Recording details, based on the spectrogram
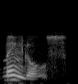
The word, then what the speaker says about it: Mingils: So for those people that want to date this and kind of get the accuracy here, my last name is spelt Mingles. M-I-N-G-I-L-S, how else would you spell it?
